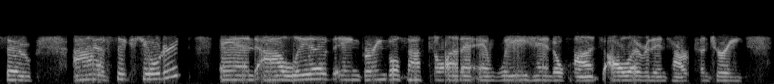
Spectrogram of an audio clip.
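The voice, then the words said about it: Pleasant noticeable regional accent. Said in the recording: “I love your accent. ... it would still be a good delivery. ... I love your accent.”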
